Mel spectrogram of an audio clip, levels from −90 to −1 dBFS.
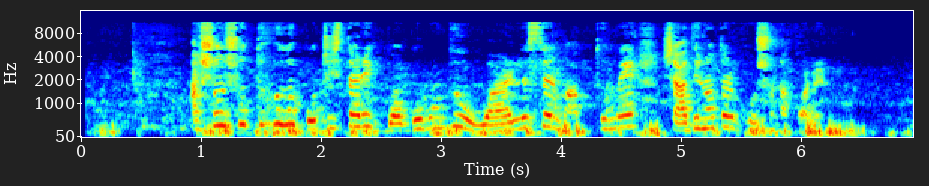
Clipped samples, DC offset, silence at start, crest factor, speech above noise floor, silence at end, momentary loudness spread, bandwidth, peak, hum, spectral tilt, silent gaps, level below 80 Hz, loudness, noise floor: under 0.1%; under 0.1%; 0.15 s; 16 dB; 28 dB; 0.15 s; 8 LU; 11.5 kHz; -2 dBFS; none; -4.5 dB/octave; none; -50 dBFS; -19 LUFS; -46 dBFS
